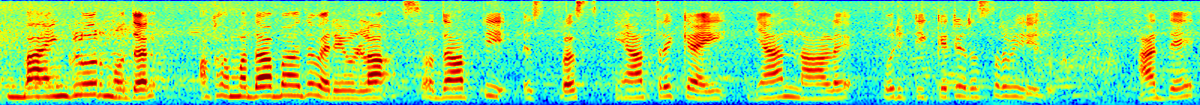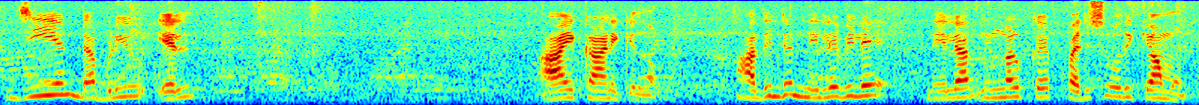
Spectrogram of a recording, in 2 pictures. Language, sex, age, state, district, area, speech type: Malayalam, female, 30-45, Kerala, Pathanamthitta, rural, read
